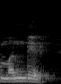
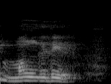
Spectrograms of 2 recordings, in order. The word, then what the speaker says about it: मंदिर: आपका सही उच्चारण तब होगा जब आप इसके पंचमाक्षर वर्ण का प्रयोग करते हुए उच्चारण करने की कोशिश करेंगे, अर्थात मंदिर, ना कि मंगदिर।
